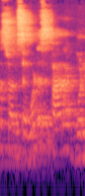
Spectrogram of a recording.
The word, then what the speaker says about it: parabole: Parable, the original Greek word, it's pronounced as parabole, okay?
